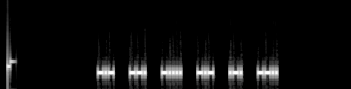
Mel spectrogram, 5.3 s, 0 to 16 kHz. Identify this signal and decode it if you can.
Morse code, heard as a keyed tone, about 42 wpm, spaced as for 25 wpm, 700 Hz. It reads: KG6KRZ
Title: USA Call Signs - 6 Characters - 3x Character Spacing - 45wpm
